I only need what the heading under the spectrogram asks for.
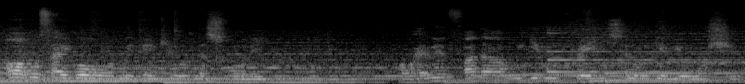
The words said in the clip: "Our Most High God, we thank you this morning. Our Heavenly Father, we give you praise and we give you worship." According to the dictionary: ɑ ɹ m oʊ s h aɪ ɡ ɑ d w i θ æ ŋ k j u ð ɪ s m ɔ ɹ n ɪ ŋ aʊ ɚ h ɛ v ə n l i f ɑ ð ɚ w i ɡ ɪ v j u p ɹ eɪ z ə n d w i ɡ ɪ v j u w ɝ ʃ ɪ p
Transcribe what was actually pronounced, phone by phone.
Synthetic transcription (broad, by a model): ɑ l m oʊ s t aɪ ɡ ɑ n w i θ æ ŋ k j u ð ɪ s m ɔ ɹ n ɪ ŋ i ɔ h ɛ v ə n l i f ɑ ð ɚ w i ɡ ɪ v j u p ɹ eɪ ə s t w i ɡ ɪ v j u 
